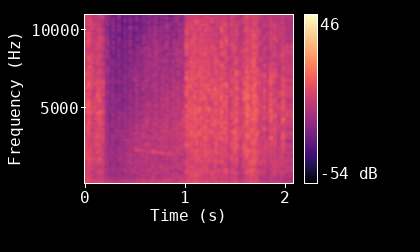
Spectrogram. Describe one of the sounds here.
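Aircraft machine guns fire in rapid bursts.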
